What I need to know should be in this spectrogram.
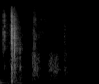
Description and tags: sheets of paper touched and released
